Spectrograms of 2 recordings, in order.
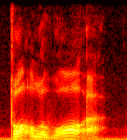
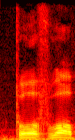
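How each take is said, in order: First: The T sounds are clearly pronounced in the phrase. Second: The T sounds are dropped in the phrase.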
